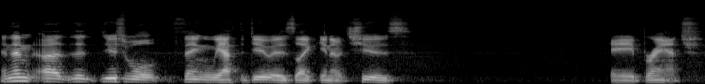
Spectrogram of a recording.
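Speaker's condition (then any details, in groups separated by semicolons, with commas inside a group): No condition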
